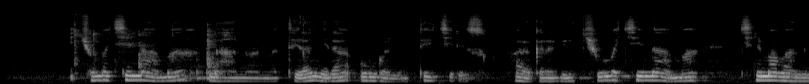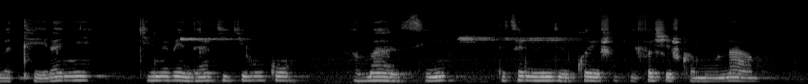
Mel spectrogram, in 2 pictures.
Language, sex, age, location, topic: Kinyarwanda, female, 25-35, Kigali, health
